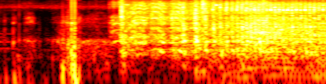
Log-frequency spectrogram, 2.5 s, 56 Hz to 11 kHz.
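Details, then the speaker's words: Opel Astra J 1.6 CDTI after timing chain replacement: short crank, quick catch, then an even diesel idle with steady clatter and no chain rattle. It runs normally, and some noise at first start is said to be normal. "Hallettik Arkadaşlar şimdi sesimiz normal"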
